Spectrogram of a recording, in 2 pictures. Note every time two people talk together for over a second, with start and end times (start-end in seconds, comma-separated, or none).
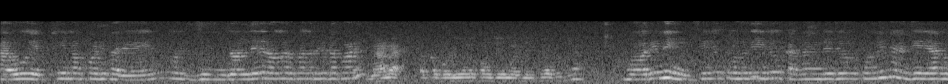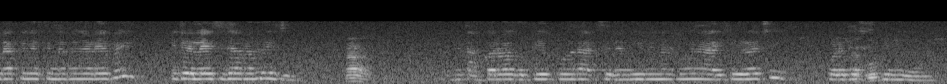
none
